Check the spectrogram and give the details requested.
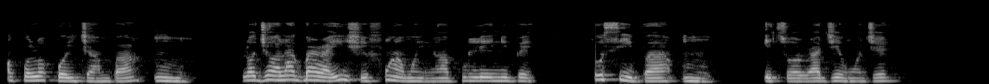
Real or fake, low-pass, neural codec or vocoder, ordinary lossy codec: fake; 7.2 kHz; codec, 16 kHz, 16 kbps, FreqCodec, larger model; none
